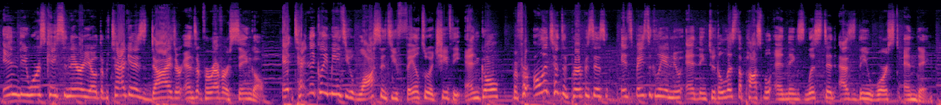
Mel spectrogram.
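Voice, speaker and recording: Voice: mid-range voice, lively intonation, fast talker, few pauses. A video essay host reading scripted comedic narration in a wry, irreverent manner. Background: background music.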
